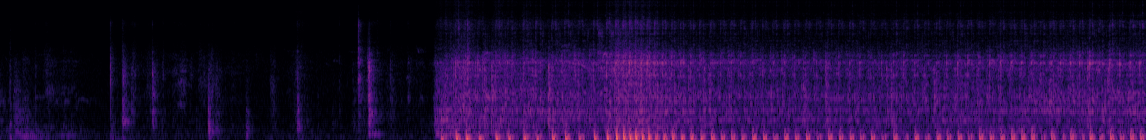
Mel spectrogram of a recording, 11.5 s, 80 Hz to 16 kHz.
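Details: Honda Wave 100 motorcycle after repair: a few scattered taps, then the engine catches and settles into a steady, even idle; the earlier noise came from a worn one-way clutch bearing, now replaced.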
